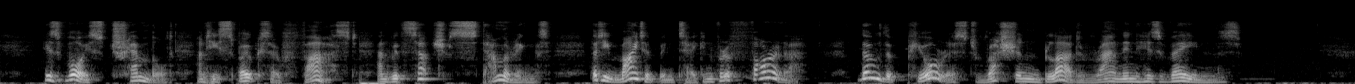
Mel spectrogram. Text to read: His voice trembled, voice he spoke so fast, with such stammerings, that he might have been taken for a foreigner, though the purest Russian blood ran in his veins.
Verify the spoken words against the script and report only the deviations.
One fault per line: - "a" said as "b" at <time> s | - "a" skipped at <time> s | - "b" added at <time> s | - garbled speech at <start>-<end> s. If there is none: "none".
- "voice" said as "and" at 1.9 s
- "and" added at 3.8 s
